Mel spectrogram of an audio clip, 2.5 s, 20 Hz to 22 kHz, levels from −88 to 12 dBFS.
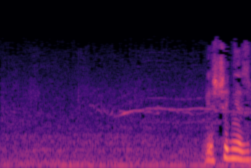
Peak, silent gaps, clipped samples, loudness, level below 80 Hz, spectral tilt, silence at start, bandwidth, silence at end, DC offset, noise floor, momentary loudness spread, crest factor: -6 dBFS; none; under 0.1%; -21 LUFS; -44 dBFS; -5 dB/octave; 0 s; 10 kHz; 0 s; under 0.1%; -41 dBFS; 22 LU; 20 dB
